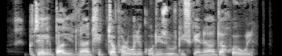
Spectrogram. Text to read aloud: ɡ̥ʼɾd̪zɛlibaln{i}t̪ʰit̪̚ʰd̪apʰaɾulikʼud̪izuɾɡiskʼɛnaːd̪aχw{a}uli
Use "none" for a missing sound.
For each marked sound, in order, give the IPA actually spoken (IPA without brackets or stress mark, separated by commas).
a, ɛ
